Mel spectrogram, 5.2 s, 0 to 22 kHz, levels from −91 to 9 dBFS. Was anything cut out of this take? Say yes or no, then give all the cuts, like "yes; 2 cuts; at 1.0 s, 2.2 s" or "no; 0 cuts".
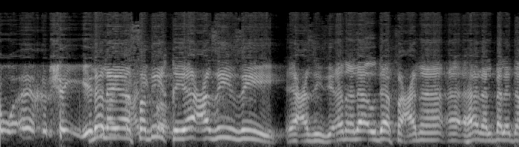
no; 0 cuts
